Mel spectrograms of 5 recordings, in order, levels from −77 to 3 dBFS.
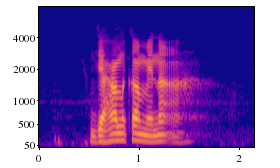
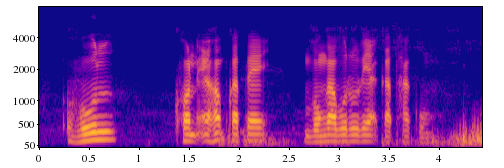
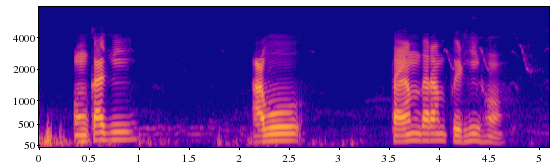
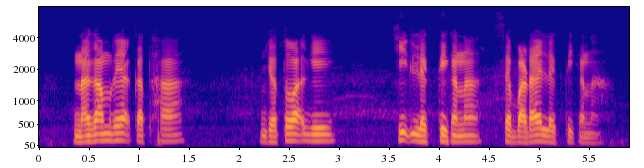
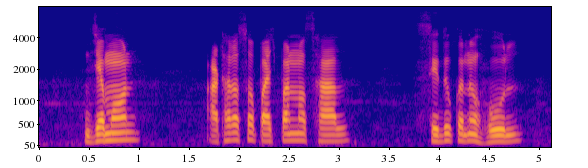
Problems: constant background noise, background conversations at intervals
